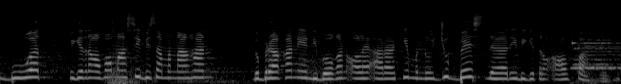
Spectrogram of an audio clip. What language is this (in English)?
Indonesian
